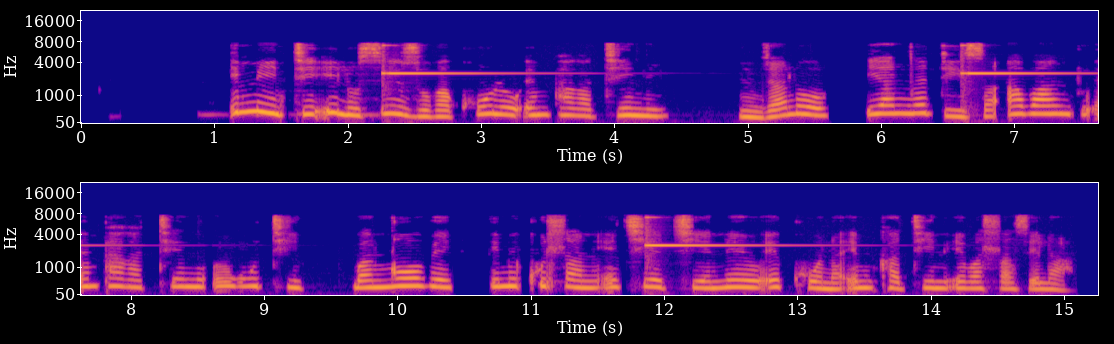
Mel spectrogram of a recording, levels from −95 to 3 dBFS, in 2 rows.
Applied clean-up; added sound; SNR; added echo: neural mask model RNNoise.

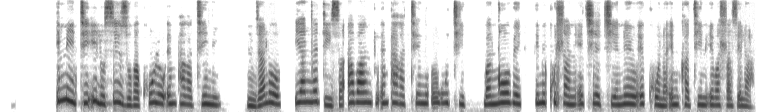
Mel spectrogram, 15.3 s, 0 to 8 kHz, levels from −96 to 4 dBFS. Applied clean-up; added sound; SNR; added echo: neural mask model Resemble Enhance denoiser.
